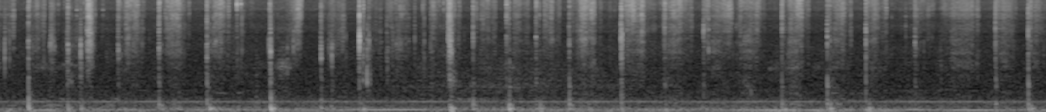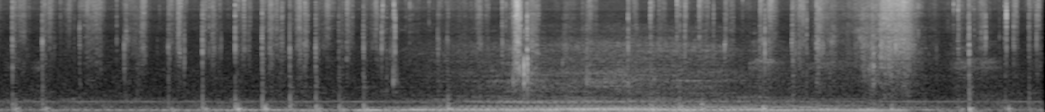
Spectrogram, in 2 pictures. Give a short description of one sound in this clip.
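A brush dabs and taps against paper.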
